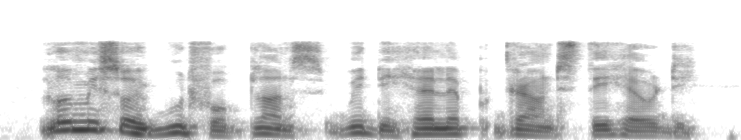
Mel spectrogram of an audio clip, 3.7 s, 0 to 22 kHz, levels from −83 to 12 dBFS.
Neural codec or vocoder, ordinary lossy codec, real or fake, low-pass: codec, 16 kHz, 4 kbps, X-Codec, WavLM features, trained on Multilingual LibriSpeech; none; fake; 7.2 kHz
